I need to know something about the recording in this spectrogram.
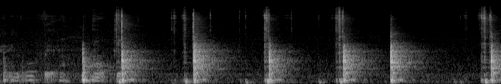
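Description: A knife chops rapidly on a wooden board.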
